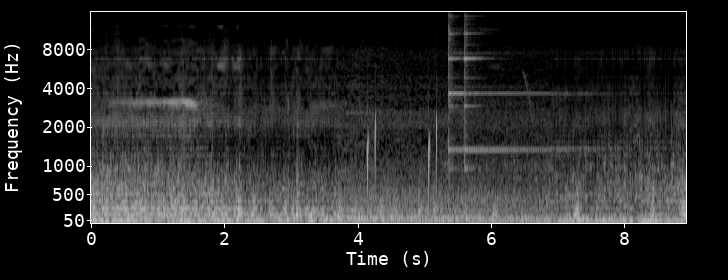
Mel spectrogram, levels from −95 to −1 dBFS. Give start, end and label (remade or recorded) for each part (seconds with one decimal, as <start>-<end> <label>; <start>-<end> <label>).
0.0-3.7 remade; 3.7-6.9 recorded; 6.9-8.9 remade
